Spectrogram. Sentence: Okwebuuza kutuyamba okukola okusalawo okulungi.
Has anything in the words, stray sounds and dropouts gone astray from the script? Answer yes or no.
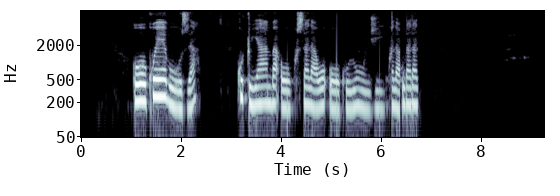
yes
